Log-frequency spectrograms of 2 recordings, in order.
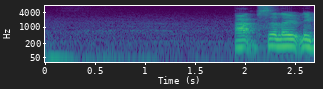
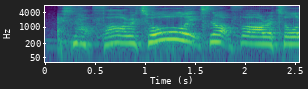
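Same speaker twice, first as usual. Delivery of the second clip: exasperated; 5 semitones higher, 6 dB louder than usual. Real, not acted. Shocked at a near miss.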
